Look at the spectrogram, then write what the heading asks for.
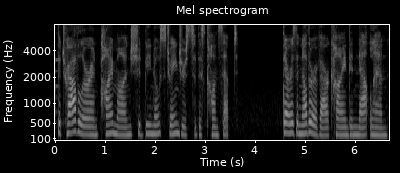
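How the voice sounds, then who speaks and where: A woman playing a gentle female angel in an anime game, polite and formal but easily embarrassed. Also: mid-range voice, steady tone, moderate pace, natural voice. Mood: earnest, composed.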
